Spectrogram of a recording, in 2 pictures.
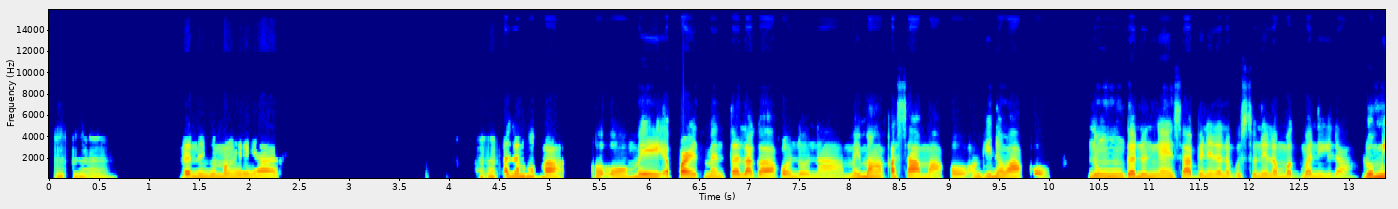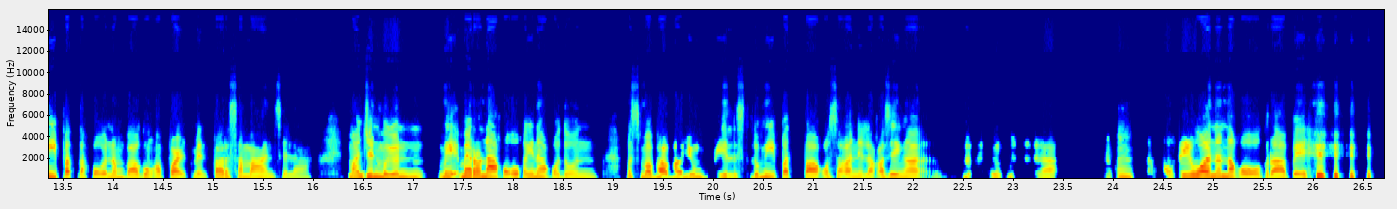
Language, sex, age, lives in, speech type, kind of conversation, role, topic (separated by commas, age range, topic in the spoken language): Filipino, female, 20-24, Philippines, conversation, unstructured, none, Ano ang ginagawa mo kapag naiinis ka sa tuwing naaalala mo ang isang tao?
